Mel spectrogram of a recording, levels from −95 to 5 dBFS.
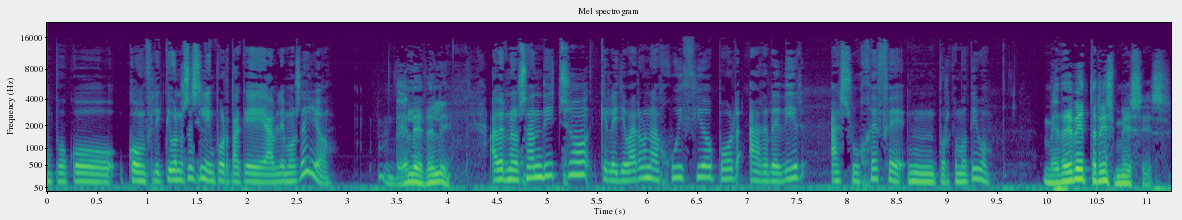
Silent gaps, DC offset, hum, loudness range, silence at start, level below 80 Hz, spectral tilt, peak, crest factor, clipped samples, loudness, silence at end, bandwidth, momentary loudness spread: none; under 0.1%; none; 4 LU; 0 s; -38 dBFS; -6 dB/octave; -4 dBFS; 20 dB; under 0.1%; -23 LUFS; 0 s; 15.5 kHz; 9 LU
